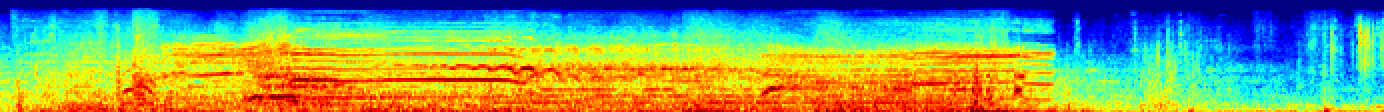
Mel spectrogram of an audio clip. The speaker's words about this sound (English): your timestamp ended with the big, like, horse hoof hitting the ground, and I never really did like that shot, but...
